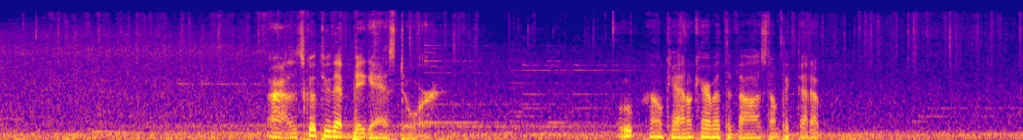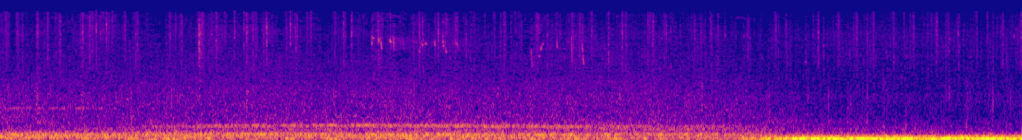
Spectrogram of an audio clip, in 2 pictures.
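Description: Torch flames crackle softly.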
